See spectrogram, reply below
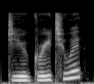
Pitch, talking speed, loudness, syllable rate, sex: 225 Hz, 320 wpm, -14 LUFS, 8.1 syllables/s, female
